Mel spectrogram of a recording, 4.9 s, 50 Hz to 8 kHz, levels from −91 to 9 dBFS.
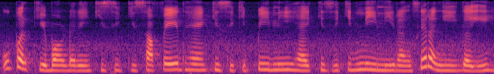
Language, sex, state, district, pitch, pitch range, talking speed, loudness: Hindi, female, Chhattisgarh, Jashpur, 220 Hz, 205-235 Hz, 220 wpm, -20 LUFS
